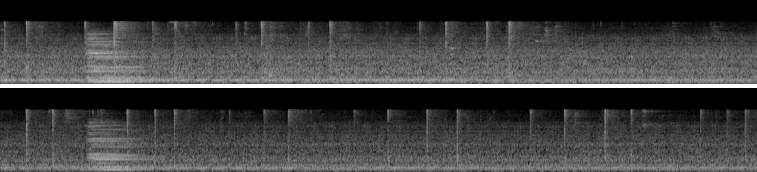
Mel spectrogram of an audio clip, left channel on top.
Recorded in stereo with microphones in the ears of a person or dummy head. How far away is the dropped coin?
No dropped coin in this recording.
